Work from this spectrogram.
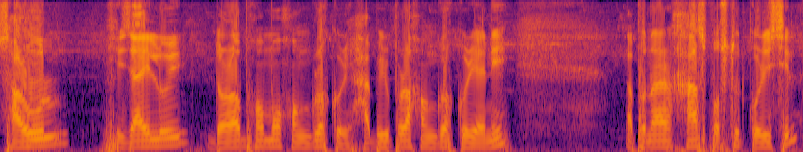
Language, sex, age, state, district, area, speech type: Assamese, male, 45-60, Assam, Charaideo, rural, spontaneous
